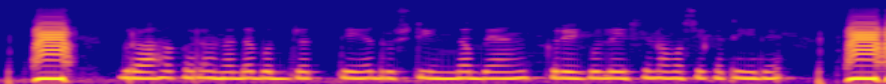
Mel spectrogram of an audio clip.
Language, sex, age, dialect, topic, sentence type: Kannada, female, 36-40, Mysore Kannada, banking, statement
